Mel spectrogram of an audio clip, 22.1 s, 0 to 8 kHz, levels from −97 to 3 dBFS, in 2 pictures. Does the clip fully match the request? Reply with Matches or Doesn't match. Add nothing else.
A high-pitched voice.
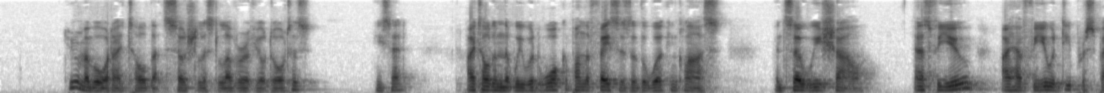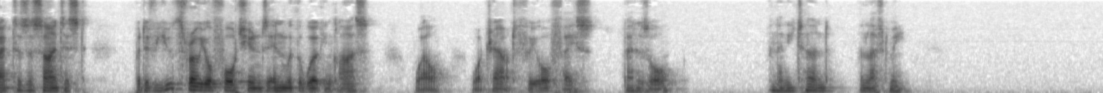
Doesn't match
